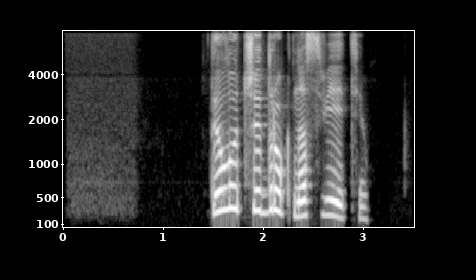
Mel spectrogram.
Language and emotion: Russian, positive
